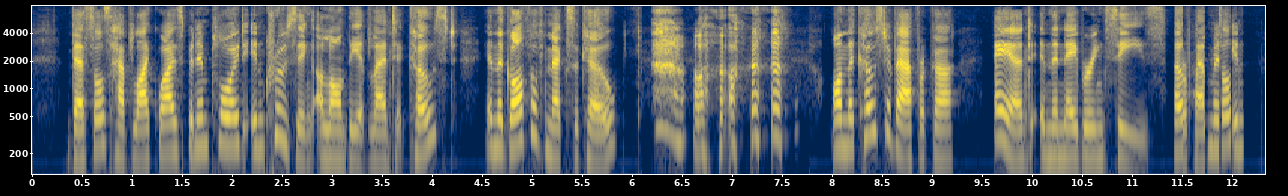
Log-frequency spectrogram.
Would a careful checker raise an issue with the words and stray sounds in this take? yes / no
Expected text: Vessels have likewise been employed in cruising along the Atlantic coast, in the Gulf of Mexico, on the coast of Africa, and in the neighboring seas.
yes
